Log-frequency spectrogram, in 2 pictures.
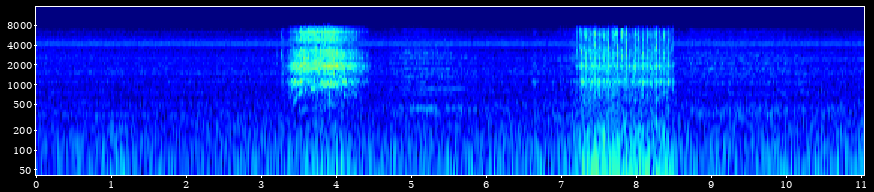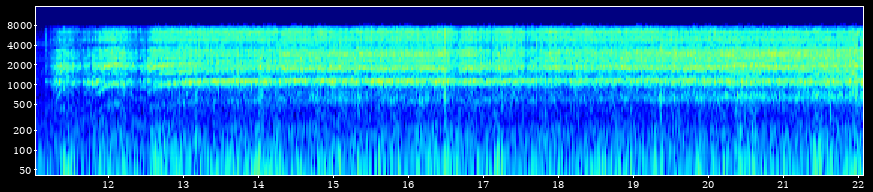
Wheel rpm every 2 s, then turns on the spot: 0, 30, 0, 20, 10, 100, 150, 150, 160, 160, 160.
6-8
